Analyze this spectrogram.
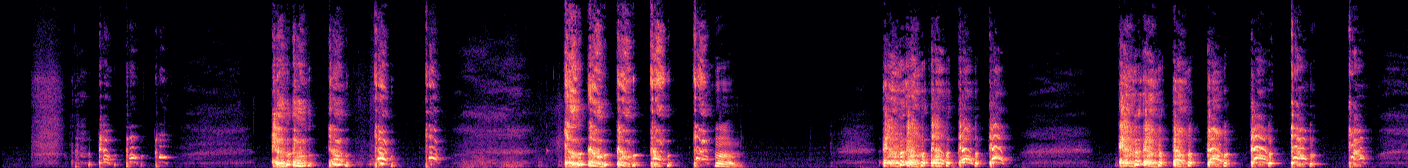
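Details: Adult woman with a nasty cough gives repeated fits of harsh, barking coughs with brief noisy breaths between; barking cough.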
